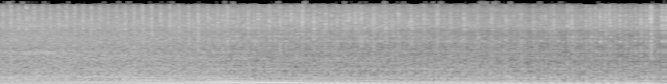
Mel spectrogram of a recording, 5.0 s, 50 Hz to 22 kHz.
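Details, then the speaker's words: VW Beetle with new Pertronix distributor and coil, timing around 7.5 and believed right: low uneven chugging idle that lurches and wavers; owner suspects carburetor adjustment, unsure of basic settings; rough running. "I think it's a carburetor adjustment. And I don't know what the basic settings are."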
